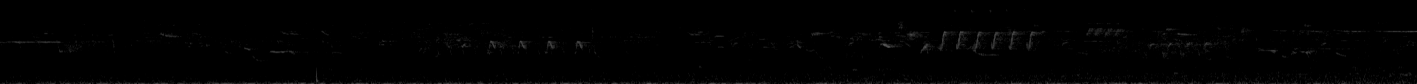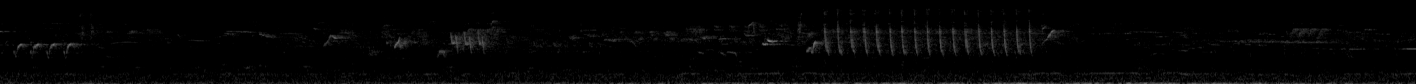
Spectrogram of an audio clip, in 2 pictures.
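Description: Birds chirping and singing, with several fast trills, the longest and loudest about three-quarters of the way through.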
